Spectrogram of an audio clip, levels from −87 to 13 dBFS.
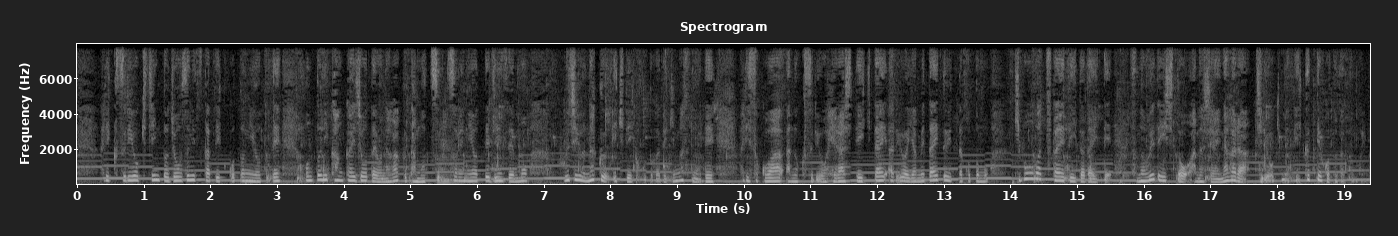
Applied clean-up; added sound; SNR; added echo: none; Wind instrument, woodwind instrument + Dog; 10 dB; none.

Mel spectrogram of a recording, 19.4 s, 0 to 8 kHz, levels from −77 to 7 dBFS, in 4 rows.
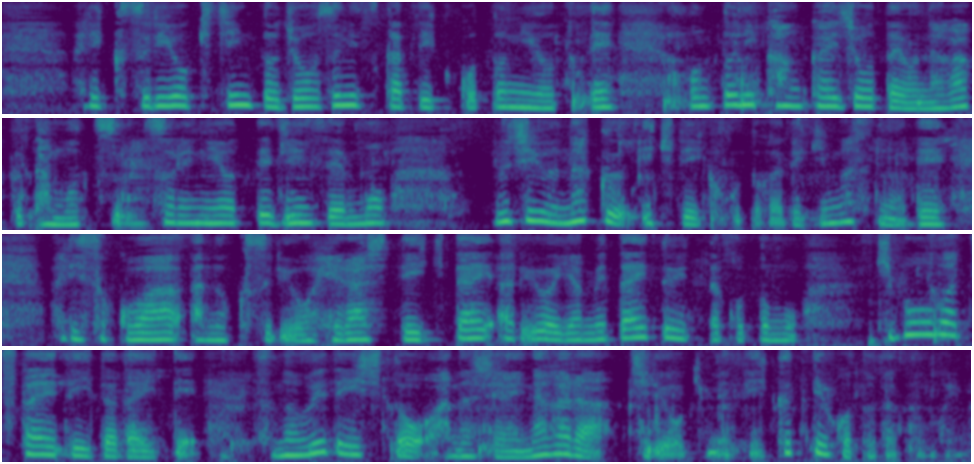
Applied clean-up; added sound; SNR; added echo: neural mask model Resemble Enhance denoiser.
